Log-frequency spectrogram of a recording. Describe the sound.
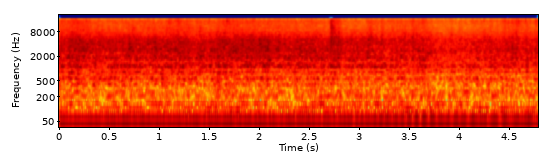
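Vegetables, bean sprouts and thinly cut carrot, stir-fry in a pan with a continuous, loud sizzling hiss that stays level and unbroken throughout, with no voices.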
